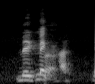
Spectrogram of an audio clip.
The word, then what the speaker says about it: Mikvah: That's why you were looking at me when I was talking about the So how do I say it? Mikvah. Thank you.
